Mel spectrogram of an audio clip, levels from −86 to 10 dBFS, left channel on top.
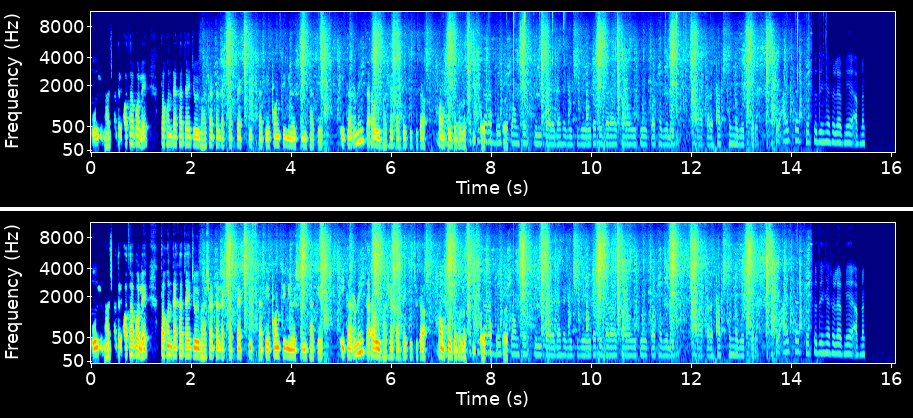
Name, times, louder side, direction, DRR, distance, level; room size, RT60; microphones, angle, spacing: voice 1, 0.0-7.5 7.8-7.9 8.2-8.3, right 7 dB, 70° right, 0.3 m, -23 dB
sound 1, 2.2-14.4, right 6 dB, 20° right, 0.6 m, -28 dB
sound 2, 3.8-14.7, left 15 dB, 85° left, 2.1 m, -45 dB
voice 2, 6.9-15.5, right 2 dB, 35° right, 3.2 m, -42 dB
open air
head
